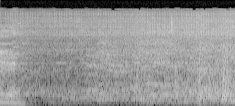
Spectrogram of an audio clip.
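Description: A commentator's voice trailing off at the start, then a low hum of room noise with faint background voices in a hall.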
